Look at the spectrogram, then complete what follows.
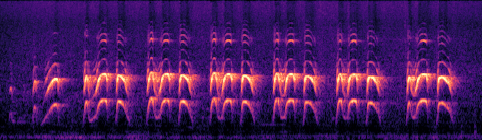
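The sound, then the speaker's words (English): A California quail gives its rally call over and over, a loud, nasal three-note phrase repeated about ten times at a steady pace, with a low rumble of background noise underneath. “Here it is the rally call of the California quail.”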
